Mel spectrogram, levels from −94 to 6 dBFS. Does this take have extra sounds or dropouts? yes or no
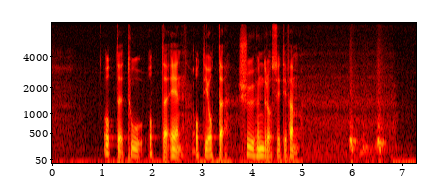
yes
